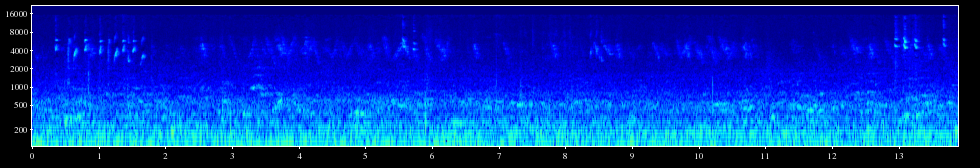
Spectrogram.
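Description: European goldfinches twittering in short, high chirps that come and go, over low background noise.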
